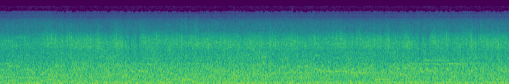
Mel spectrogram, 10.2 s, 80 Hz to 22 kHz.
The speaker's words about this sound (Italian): Si Inizia così il processo della centrifugazione che dura circa 7 minuti a 500 giri al minuto.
